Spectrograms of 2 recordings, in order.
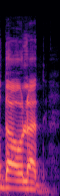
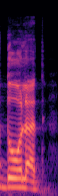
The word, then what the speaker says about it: दौलत: इस तरीके से पढ़ना है आपको दौलत। ऐसे नहीं पढ़ना दौलत। अगर आप दौलत पढ़ोगे तो ओ की मात्रा का उच्चारण हो जाएगा। आपको करने के औ करके इसका उच्चारण निकालना है।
